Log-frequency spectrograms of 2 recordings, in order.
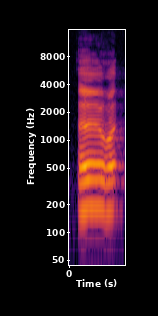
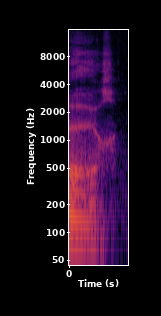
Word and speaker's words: heure: Le U dans l'heure ne s'entend pas étant noyé dans le. Heure, c'est E deux fois, au commencement puis à la fin.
